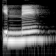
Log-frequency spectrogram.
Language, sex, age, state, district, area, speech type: Punjabi, female, 45-60, Punjab, Fazilka, rural, read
